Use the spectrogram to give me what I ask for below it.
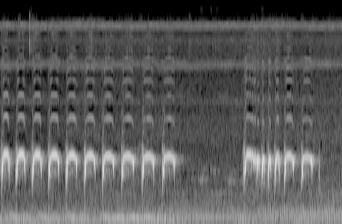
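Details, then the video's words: Zebra doves calling back and forth in the wild forest: a run of about ten rapid, clipped cooing notes, a short pause, then another burst of around seven, with a low hum beneath. "Suara Burung Perkutut Lokal Gacor"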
